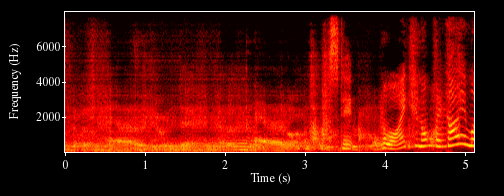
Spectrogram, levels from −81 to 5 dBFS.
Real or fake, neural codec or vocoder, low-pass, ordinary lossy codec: fake; codec, 16 kHz, 1 kbps, X-Codec, WavLM features, trained on Multilingual LibriSpeech; none; none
